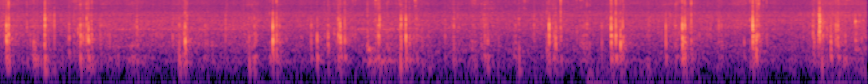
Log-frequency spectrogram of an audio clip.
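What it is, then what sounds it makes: Leather handbag scratched with nails. Long nails scratch the red leather of a handbag lying flat, working near the seams. Quick, dry scratches and crinkly scrapes come in an uneven rhythm, with a bright, papery edge and no low end.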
